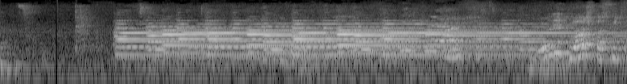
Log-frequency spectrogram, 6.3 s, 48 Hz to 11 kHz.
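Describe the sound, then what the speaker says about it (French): Church bells peal for a celebration of three weddings, a rich ringing of sustained tones that swells in loudly after a quiet opening and keeps resonating throughout, with faint background activity beneath. "Les cloches, parce que 3 mariages sont célébrés."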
